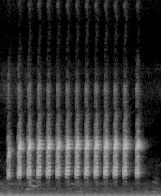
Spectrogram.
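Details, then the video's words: Calling Japanese tree frog: a short burst of about a dozen loud, rasping croaks in quick, even succession, then the series ends and fades into quiet. "청개구리 울음 소리"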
